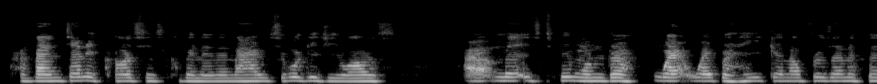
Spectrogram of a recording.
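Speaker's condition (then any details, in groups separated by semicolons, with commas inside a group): Cerebral palsy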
